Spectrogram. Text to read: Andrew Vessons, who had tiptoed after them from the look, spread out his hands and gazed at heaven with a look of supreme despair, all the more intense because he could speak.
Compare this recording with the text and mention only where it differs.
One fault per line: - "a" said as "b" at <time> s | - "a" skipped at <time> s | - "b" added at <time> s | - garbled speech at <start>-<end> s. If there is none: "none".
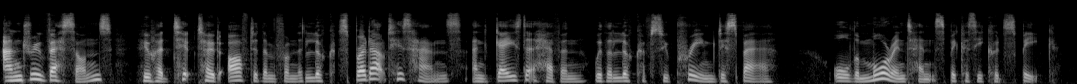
none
